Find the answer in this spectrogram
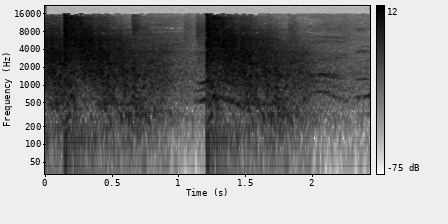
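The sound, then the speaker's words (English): Two sharp, loud gunshots fired at a baseball cap on someone's head, each a sudden blast with a short rumbling decay, about a second apart. “I'm not trying to kill him. I'm trying to shoot that stupid baseball cap off his head.”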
